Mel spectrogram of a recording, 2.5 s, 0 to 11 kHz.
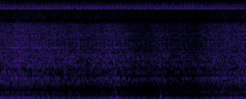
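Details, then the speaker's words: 2010 Land Rover LR4 5.0 V8 after TCM and valve body replacement for P0915, in off-road height; low even idle hum, no ticking or rattle; timing chains inspected and look good; engine running really good. "So you can hear it's running really good. Sounds good. It's dark. Engine sounds really good."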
